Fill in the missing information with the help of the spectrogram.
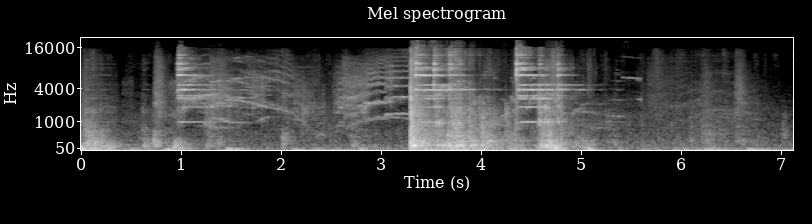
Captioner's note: door opening and closing; door closing; bell ringing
